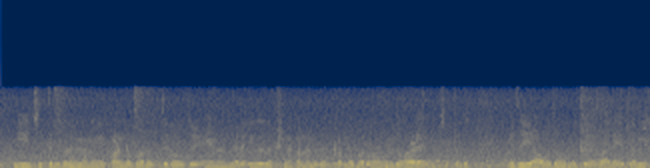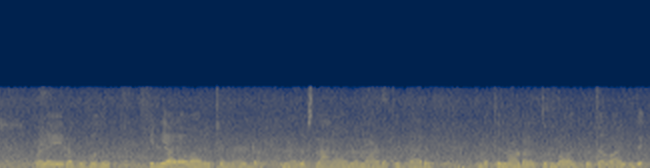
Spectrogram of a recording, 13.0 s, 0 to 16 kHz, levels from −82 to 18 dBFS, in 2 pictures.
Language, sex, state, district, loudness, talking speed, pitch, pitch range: Kannada, female, Karnataka, Dakshina Kannada, -17 LUFS, 125 wpm, 230 Hz, 225-240 Hz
